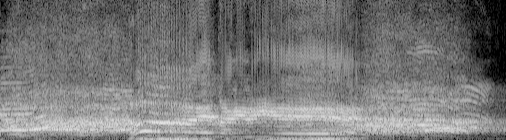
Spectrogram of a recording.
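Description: A large religious gathering shouts the Nara-e-Takbir chant in unison, a loud, sustained mass cry of many voices that rises, swells across two surges, then fades out at the end.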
